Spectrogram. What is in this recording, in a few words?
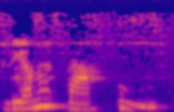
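new year Irish; Bliadhna mhath ùr; Scottish Gaelic; Happy New year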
